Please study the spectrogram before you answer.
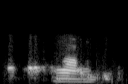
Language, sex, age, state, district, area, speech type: Manipuri, male, 30-45, Manipur, Kangpokpi, urban, conversation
